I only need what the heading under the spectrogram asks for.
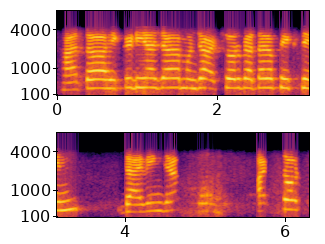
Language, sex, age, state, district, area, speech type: Sindhi, female, 30-45, Maharashtra, Mumbai Suburban, urban, conversation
